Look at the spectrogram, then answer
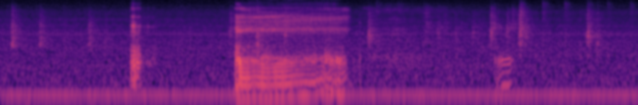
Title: I Do NOT Snore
